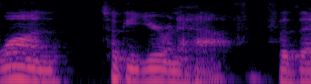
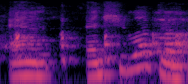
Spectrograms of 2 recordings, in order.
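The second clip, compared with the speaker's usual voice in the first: laughing through the words; giggling high while talking; real laughter breaking in; 10 semitones higher, 4 dB louder than usual. Real, not acted.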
